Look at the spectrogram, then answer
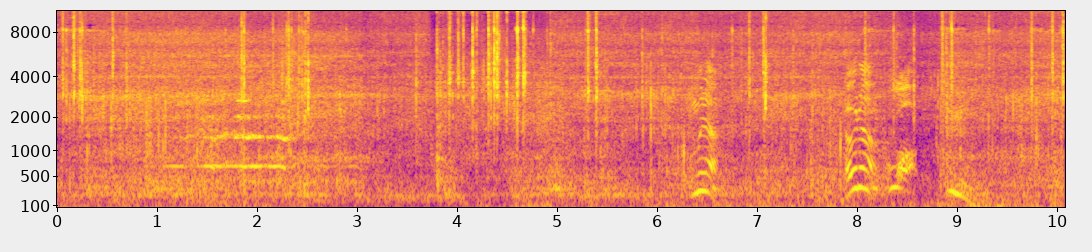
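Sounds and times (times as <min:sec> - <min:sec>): bike clicks and rattles: 0:00.0 - 0:10.0
bike tyre and wind rumble: 0:00.0 - 0:10.0
short steady squeal: 0:01.1 - 0:02.6.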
